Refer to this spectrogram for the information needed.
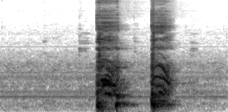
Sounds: Cough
